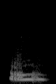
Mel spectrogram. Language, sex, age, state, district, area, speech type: Manipuri, female, 45-60, Manipur, Churachandpur, urban, conversation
